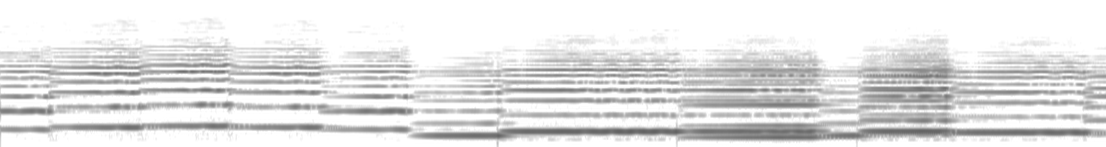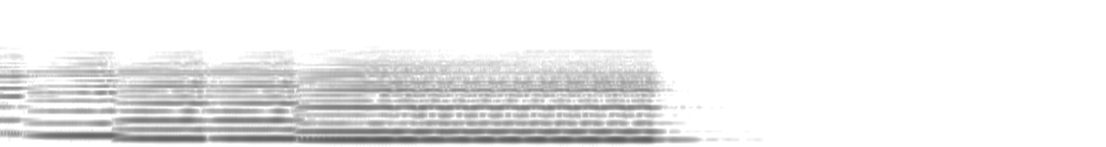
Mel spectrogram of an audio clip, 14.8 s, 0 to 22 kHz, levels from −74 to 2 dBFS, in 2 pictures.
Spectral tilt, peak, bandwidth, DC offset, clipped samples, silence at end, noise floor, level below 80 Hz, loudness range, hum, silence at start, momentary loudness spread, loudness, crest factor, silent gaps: -4 dB/octave; -16 dBFS; 14.5 kHz; under 0.1%; under 0.1%; 2.75 s; under -90 dBFS; under -90 dBFS; 4 LU; none; 0 s; 7 LU; -32 LUFS; 16 dB; none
